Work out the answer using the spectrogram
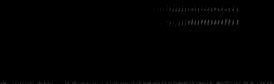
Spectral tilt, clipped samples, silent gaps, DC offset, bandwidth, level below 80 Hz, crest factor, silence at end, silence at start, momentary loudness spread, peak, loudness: -2 dB/octave; under 0.1%; none; under 0.1%; 17 kHz; -72 dBFS; 20 dB; 0 s; 0 s; 13 LU; -36 dBFS; -49 LUFS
